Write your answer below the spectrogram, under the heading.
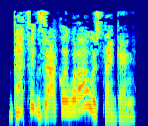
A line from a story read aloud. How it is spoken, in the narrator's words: she exclaimed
